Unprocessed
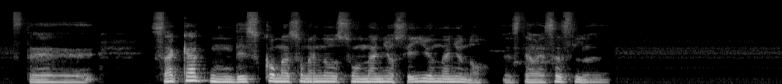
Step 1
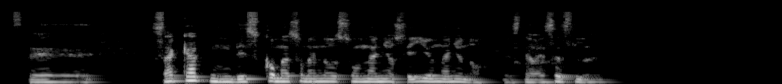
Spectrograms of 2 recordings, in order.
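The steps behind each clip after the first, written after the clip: expander on every frequency bin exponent 2; hum notches 50/100/150/200/250/300/350/400 Hz; trim +5 dB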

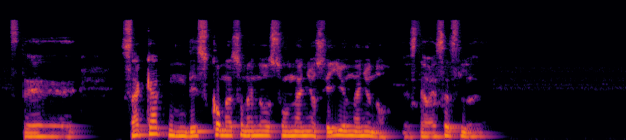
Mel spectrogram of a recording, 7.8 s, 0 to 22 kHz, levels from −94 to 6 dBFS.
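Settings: compression 10:1, threshold -18 dBFS, peak gain reduction 12 dB; trim +2 dB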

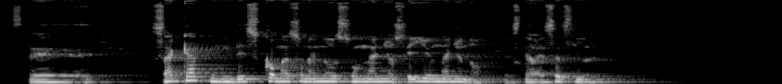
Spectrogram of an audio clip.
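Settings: spring tank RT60 1.3 s, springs 38/50 ms, chirp 60 ms, DRR 15 dB; careless resampling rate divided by 2×, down filtered, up hold; trim +3 dB

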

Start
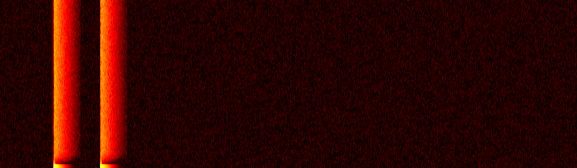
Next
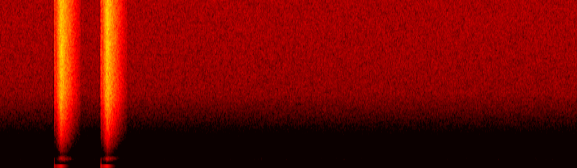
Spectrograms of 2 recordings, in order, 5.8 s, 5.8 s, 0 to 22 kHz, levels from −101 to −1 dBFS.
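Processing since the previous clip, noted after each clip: FFT filter 810 Hz 0 dB, 1.3 kHz +8 dB, 1.8 kHz -25 dB, 9.7 kHz +12 dB; compressor with a negative ratio -25 dBFS, ratio -0.5; pre-emphasis filter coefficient 0.97; trim -5 dB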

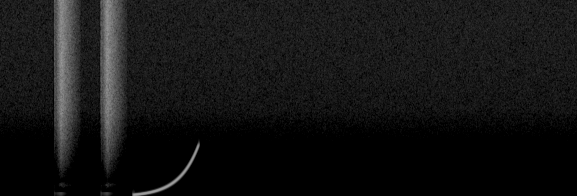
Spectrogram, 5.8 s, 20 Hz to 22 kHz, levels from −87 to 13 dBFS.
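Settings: painted sound rise, 1.33–1.99 s, 200–5900 Hz -32 dBFS; trim +4 dB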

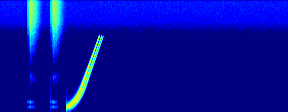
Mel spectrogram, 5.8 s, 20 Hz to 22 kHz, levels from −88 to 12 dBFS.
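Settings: early reflections 47 ms -6.5 dB, 79 ms -17 dB; trim +3.5 dB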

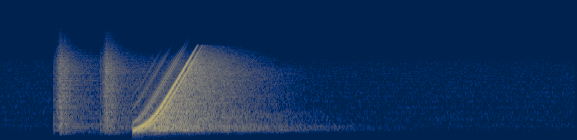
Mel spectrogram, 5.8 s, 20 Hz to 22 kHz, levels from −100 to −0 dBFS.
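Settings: partial rectifier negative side -3 dB; simulated room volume 2400 m³, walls mixed, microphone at 0.85 m; mistuned SSB +91 Hz 220–3500 Hz; trim -2 dB

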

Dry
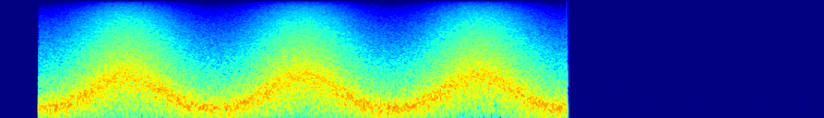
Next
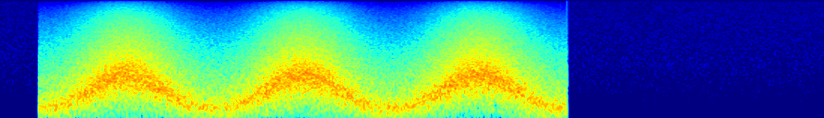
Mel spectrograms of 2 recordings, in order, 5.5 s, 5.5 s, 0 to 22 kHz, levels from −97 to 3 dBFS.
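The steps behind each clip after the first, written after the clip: tilt shelf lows -6 dB, about 720 Hz; trim +2 dB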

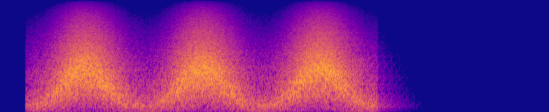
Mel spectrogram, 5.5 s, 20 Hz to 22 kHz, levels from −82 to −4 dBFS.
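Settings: on a send: feedback delay 74 ms, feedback 54%, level -10 dB; on the sum: upward expansion 1.5:1, over -33 dBFS; trim -1 dB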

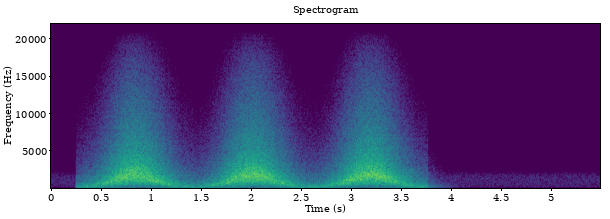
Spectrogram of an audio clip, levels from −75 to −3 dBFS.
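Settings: band noise 200–1800 Hz -59 dBFS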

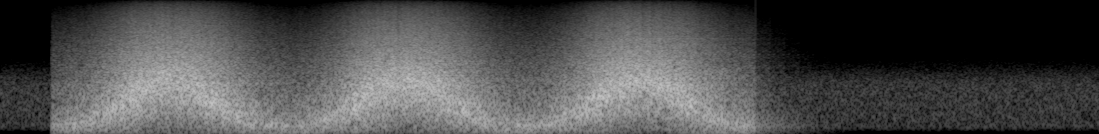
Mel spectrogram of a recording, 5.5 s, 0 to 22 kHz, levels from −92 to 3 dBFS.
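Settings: peak limiter -8 dBFS, peak gain reduction 6 dB

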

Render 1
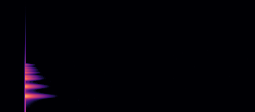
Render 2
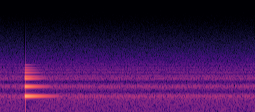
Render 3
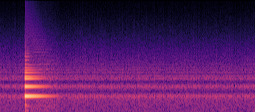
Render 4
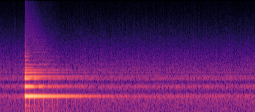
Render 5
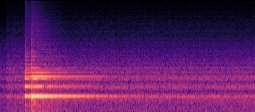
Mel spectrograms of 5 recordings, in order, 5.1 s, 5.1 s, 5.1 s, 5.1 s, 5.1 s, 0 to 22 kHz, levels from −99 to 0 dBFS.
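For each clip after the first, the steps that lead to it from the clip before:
spectral levelling over time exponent 0.4; treble shelf 3 kHz -8.5 dB; trim +2.5 dB
waveshaping leveller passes 1; trim +6.5 dB
feedback echo behind a low-pass 92 ms, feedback 82%, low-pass 1.8 kHz, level -10 dB
reverberation RT60 0.40 s, pre-delay 117 ms, DRR -5.5 dB; trim -5 dB

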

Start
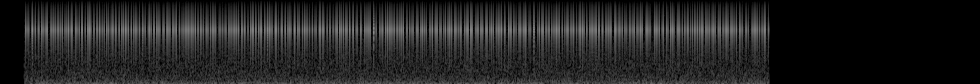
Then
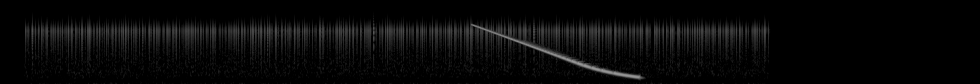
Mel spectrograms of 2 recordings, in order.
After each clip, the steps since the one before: three-band isolator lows -13 dB, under 360 Hz, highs -12 dB, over 4.5 kHz; painted sound fall, 4.71–6.40 s, 330–6600 Hz -21 dBFS; flange 0.48 Hz, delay 4 ms, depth 5.1 ms, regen -75%; trim -7 dB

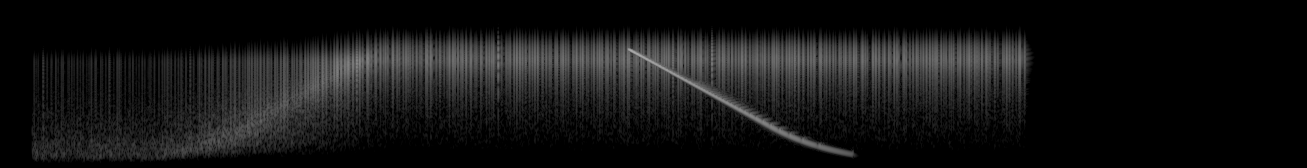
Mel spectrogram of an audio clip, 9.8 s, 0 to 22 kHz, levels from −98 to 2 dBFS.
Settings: three-band isolator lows -23 dB, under 340 Hz, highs -23 dB, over 7.8 kHz; band-pass sweep 250 Hz -> 6.9 kHz, 1.16–2.87 s; trim +6 dB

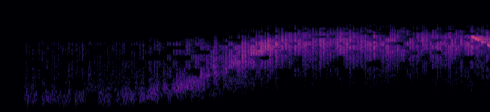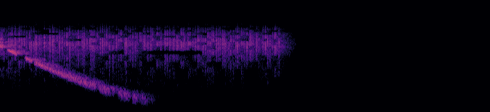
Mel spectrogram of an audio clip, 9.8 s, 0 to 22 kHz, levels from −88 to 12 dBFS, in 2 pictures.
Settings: random holes in the spectrogram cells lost 37%; gated-style reverb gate 180 ms falling, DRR 6.5 dB; whisper effect; trim +3 dB

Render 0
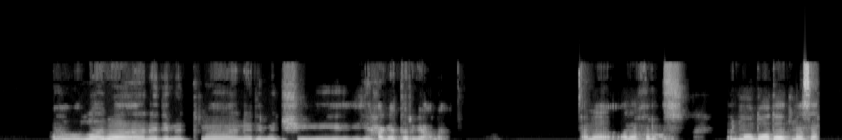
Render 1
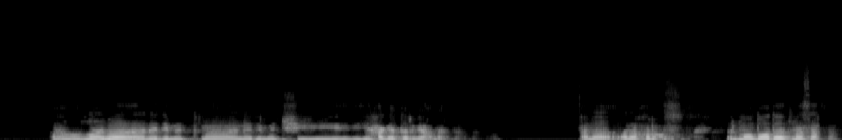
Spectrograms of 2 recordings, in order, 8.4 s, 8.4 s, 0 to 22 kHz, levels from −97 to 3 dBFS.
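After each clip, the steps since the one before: four-pole ladder low-pass 1.9 kHz, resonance 35%; frequency-shifting echo 172 ms, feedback 36%, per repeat -100 Hz, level -23 dB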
